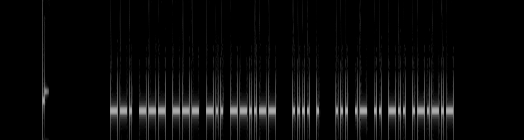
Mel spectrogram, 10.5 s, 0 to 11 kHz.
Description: Morse code, heard as a keyed tone, about 25 wpm, 700 Hz. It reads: GOOD, HE SAID.
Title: Sentences from Top 200 Words 25wpm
